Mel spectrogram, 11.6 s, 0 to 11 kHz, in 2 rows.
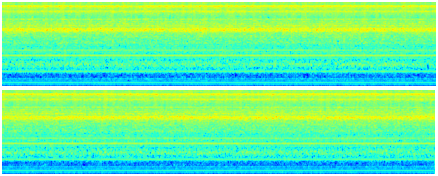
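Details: Aerosol nebulizer running, recorded with a Zoom H1n for ASMR relaxation: steady mechanical hiss and motor hum blended with continuous rain sound.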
